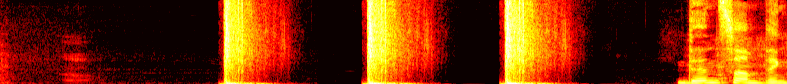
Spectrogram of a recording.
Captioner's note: punching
